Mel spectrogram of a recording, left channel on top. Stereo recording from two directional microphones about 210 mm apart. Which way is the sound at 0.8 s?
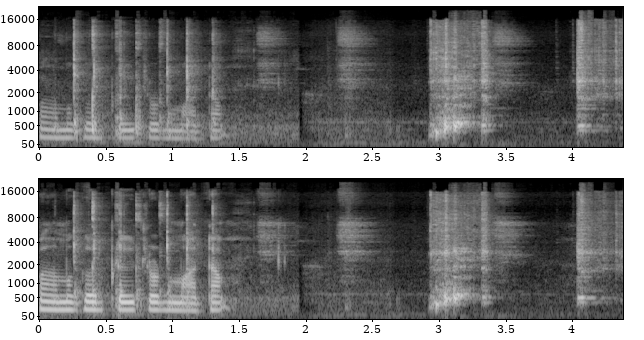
25° right (ahead or behind).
